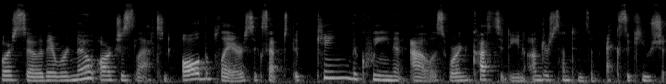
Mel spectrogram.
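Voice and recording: In a natural voice, a speaker reads a text aloud, letting the pitch vary in an ordinary way.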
